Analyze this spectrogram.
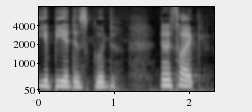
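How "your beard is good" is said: put-on New Zealand accent. Speaker showing a co-host what their New Zealand accent always says, New Zealand accent. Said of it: "whenever I do a New Zealand accent".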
